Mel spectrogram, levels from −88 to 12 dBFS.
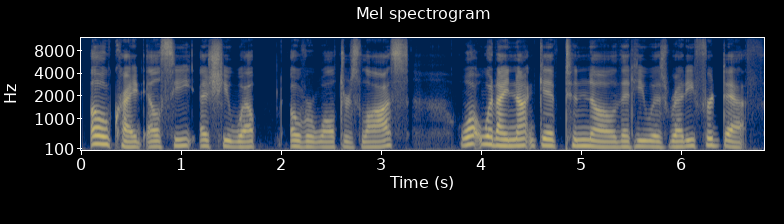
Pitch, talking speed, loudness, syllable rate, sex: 170 Hz, 195 wpm, -19 LUFS, 4.6 syllables/s, female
